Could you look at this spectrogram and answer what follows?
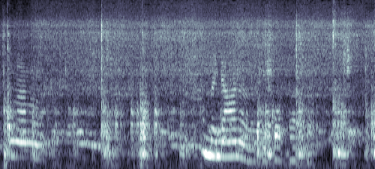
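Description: Onion and tomato for an egg curry stirred in a pan, a steady sizzle with scraping spoon strokes and light clinks against the pan, while a voice talks over it throughout.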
